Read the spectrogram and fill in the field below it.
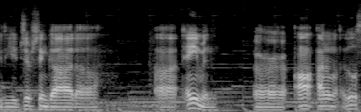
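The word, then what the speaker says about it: Amun: Egyptian god uh uh Aon or I don't know it looks like almond to me but uh uh Aman oh there you go Aman that's how you say it and it's uh this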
